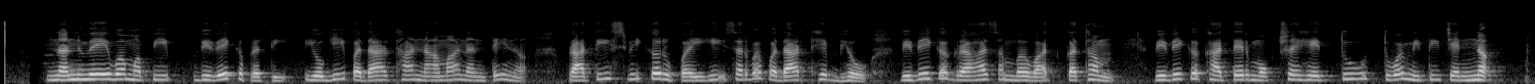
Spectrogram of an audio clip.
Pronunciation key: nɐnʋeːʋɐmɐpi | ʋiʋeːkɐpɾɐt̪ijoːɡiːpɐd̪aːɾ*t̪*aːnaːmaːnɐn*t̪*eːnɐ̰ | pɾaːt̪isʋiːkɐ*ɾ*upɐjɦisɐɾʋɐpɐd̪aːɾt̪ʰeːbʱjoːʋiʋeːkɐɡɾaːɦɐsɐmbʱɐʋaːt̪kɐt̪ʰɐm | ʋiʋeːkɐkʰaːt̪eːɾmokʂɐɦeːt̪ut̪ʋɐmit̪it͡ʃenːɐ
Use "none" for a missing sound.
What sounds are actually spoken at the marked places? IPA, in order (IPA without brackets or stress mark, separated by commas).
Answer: t̪ʰ, t̪, ɾ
